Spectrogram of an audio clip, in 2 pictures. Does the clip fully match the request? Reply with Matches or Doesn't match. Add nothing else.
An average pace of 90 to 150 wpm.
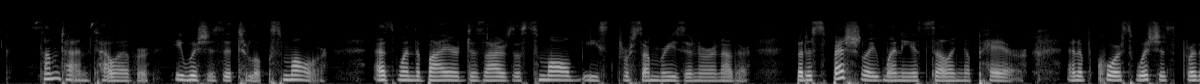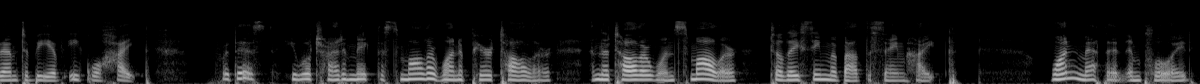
Doesn't match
